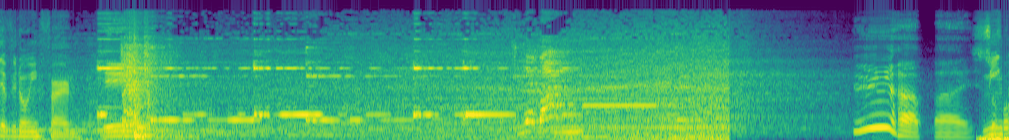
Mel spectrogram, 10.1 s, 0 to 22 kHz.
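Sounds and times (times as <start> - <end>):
electronic doorbell chime: 1.0 - 7.3.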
